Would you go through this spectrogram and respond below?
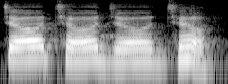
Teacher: ये वैसे तो स्पर्शी व्यंजन है पर इनमें बोलने के लिए हमें संघर्ष भी करना पड़ रहा है, इसीलिए इन्हें स्पर्श संघर्षी व्यंजन कहा जाता है।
